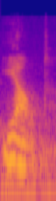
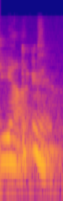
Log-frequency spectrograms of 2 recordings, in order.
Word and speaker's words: Yount: baseball player who retired only they pronounced it yount what's this robin robbing out we knew it as young got a couple comments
